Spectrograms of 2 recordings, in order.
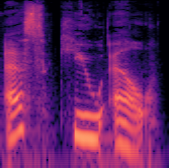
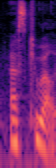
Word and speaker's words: SQL: I do with that you have two options you can say the letters and that's fine SQL you can also say SQL uh anything else don't no sequel yeah yes um this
